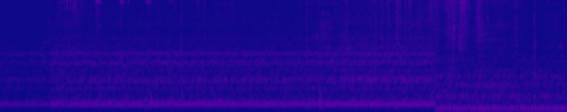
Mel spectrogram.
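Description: Hand ratchet with an extension and spark plug socket clicking in short, irregular runs as it loosens an old spark plug. Underneath is a steady low hum that drops to a lower pitch about two-thirds of the way in.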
